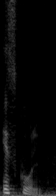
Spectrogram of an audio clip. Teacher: they add another syllable they pronounce this as school · Wherever there is a word that starts with the s sound, they add a e in front. So instead of saying school, they say school.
